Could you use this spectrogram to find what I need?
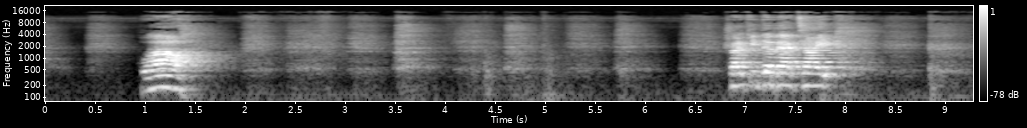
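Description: A man breathes heavily and grunts nearby.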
